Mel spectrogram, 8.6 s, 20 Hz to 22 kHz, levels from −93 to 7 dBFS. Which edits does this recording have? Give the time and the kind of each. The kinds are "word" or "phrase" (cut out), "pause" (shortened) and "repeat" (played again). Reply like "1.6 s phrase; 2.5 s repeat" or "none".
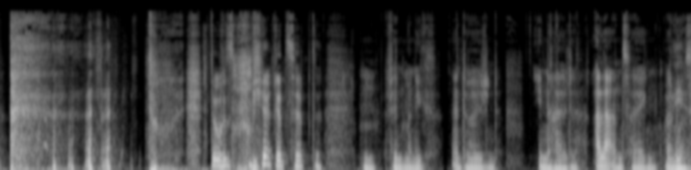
1.8 s word; 4.8 s pause; 5.5 s pause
